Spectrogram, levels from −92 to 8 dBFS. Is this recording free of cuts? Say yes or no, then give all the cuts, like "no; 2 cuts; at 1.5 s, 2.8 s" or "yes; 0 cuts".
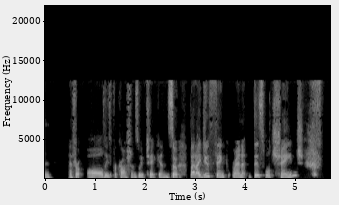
yes; 0 cuts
